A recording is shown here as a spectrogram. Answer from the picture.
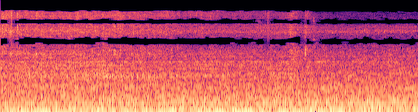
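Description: Wood lathe running while a skew chisel takes a steady planing cut along a spinning spindle blank, shearing off shavings.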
